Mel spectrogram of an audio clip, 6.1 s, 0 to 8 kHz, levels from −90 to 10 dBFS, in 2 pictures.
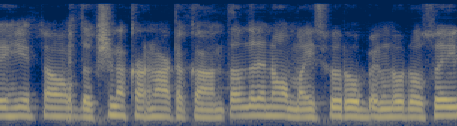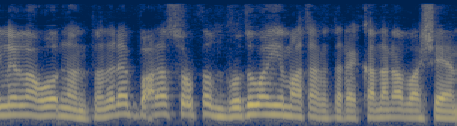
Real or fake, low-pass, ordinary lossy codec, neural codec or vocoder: fake; none; none; codec, 16 kHz, 1.1 kbps, Voila-Tokenizer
